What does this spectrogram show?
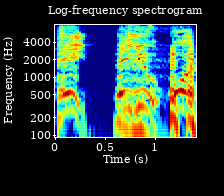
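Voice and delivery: put-on knight shouting. Imagining a knight in combat calling out an orc: imitating a knight shouting. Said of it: "some knight just being like".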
